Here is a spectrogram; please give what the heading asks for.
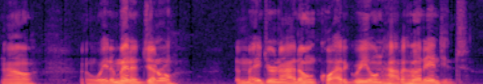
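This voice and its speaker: A man playing a brave, easygoing frontiersman, folksy and unhurried, in a 1950s audio adventure. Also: medium pitch, animated, lightly acted. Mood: wry, resigned. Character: plain-spoken, brave, easygoing frontiersman hero. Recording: 1950s record, music behind.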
